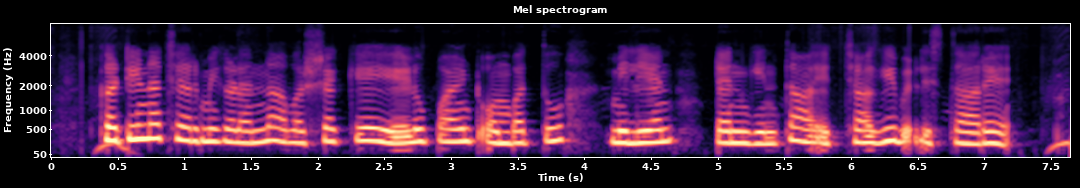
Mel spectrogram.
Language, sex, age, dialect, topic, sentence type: Kannada, female, 18-24, Mysore Kannada, agriculture, statement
